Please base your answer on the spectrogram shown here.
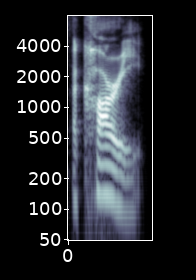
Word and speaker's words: Akari: put the emphasis on the second to last syllable. So Akari becomes Akari, Tanaka becomes Tanaka, and Yusuke becomes Yusuke.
